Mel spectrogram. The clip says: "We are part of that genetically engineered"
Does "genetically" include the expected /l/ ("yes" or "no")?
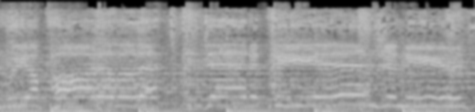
no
